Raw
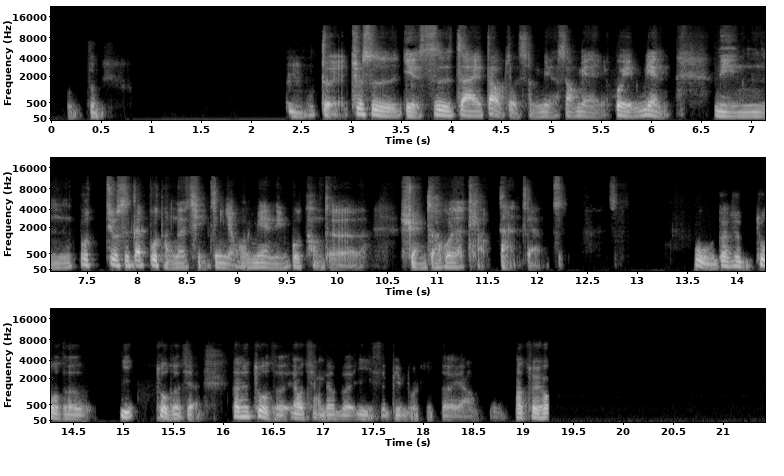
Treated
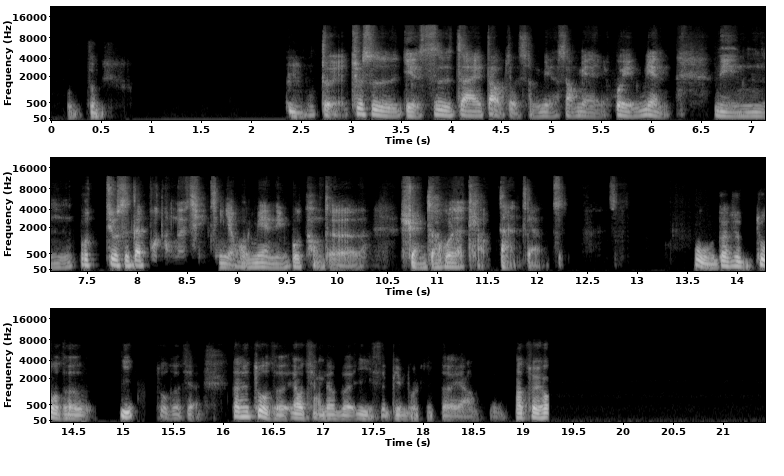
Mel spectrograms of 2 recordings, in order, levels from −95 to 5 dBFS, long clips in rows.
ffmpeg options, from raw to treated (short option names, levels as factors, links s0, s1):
-filter_complex "[0:a]asettb=1/sr,asplit=3[s0][s1][s2];[s0]atrim=end=2.464[s3];[s1]atrim=start=2.46:end=7.49,asetpts=PTS-STARTPTS,afade=t=in:d=0.004:c=qsin,afade=t=out:st=5.026:d=0.004:c=qsin,flanger=delay=5.9:depth=3.4:regen=-62:speed=1.4:shape=triangular[s4];[s2]atrim=start=7.486[s5];[s3][s4]acrossfade=d=0.004:c1=hsin:c2=qsin[s6];[s6][s5]acrossfade=d=0.004:c1=qsin:c2=hsin,asplit=3[s7][s8][s9];[s7]afade=t=out:st=8.12:d=0.02[s10];[s8]highpass=f=830:w=0.5412,highpass=f=830:w=1.3066,afade=t=in:st=8.12:d=0.02,afade=t=out:st=8.83:d=0.02[s11];[s9]afade=t=in:st=8.83:d=0.02[s12];[s10][s11][s12]amix=inputs=3:normalize=0,asettb=1/sr,asplit=3[s13][s14][s15];[s13]atrim=end=12.114[s16];[s14]atrim=start=12.11:end=13.65,asetpts=PTS-STARTPTS,afade=t=in:d=0.004:c=qsin,afade=t=out:st=1.536:d=0.004:c=qsin,lowshelf=f=130:g=-9[s17];[s15]atrim=start=13.646[s18];[s16][s17]acrossfade=d=0.004:c1=hsin:c2=qsin[s19];[s19][s18]acrossfade=d=0.004:c1=qsin:c2=hsin,asplit=2[s20][s21];[s20]atrim=end=15.23,asetpts=PTS-STARTPTS,afade=t=out:st=15.226:d=0.004:c=hsin[s22];[s21]atrim=start=15.23,asetpts=PTS-STARTPTS,afade=t=in:d=1.11[s23];[s22][s23]concat=n=2:v=0:a=1"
